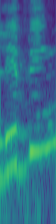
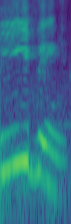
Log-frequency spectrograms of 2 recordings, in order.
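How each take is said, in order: First: LIVING with a short, lax i; quick i in the first syllable of living; short vowel. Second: LEAVING with a long, tense ee; stretched first vowel in leaving. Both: Shown as a demonstration. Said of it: "Two different pronunciations and two different meanings".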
